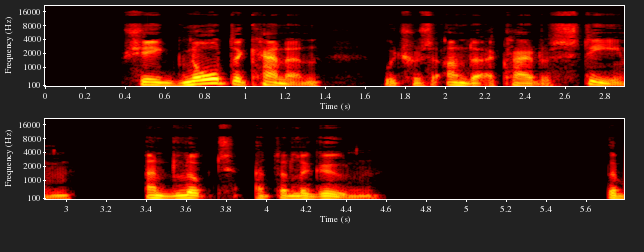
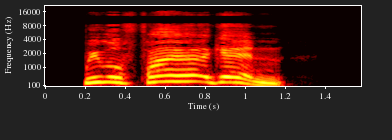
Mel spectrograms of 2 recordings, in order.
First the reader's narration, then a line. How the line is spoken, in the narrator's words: Pilou yelled in the confusion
